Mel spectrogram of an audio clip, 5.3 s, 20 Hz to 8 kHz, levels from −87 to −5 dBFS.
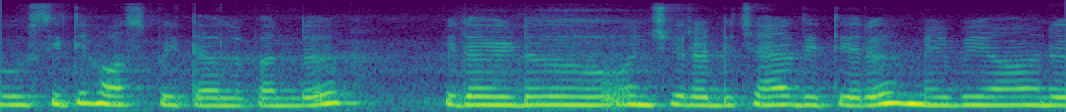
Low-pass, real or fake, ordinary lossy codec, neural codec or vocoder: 7.2 kHz; real; MP3, 48 kbps; none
